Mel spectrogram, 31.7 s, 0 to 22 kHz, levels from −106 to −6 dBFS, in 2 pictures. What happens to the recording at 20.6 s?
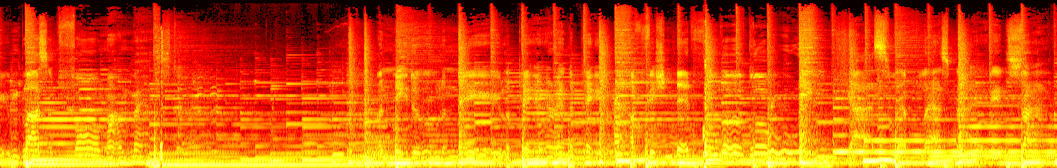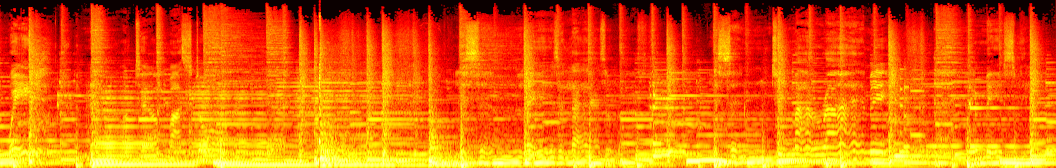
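A brief glitch from 20.60 to 20.67 s: damaged data in the compressed stream, where corrupted frames make the decoder lose sync and hunt for the next frame header.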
